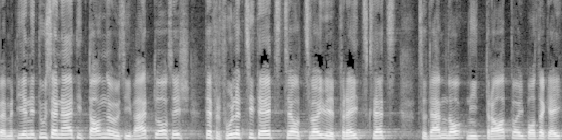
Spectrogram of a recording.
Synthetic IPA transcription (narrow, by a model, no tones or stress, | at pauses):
ʋɛnməd̥iənɪdusənæːd̥̪it̪ɑnːəʋœwsiʋærtloːsɪʃ | d̥ɛfəɾfulətsidɛːɾtst͡seːot͡sʋœɥʋɪːfɾɛɪt͡sksɛt͡st | t͡sud̪æmnɔnit̪ɾɑːt̪ɔibɔd̪əɡɛɪ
